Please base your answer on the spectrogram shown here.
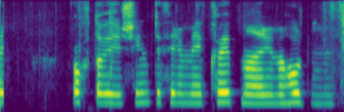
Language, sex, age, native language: Icelandic, male, 14, Icelandic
